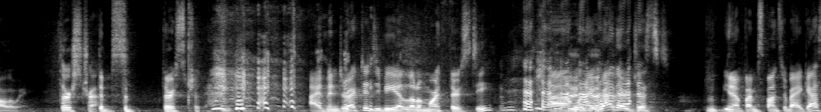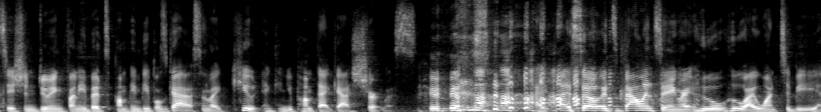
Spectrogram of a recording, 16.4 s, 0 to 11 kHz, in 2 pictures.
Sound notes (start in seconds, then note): 2.1 laughter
